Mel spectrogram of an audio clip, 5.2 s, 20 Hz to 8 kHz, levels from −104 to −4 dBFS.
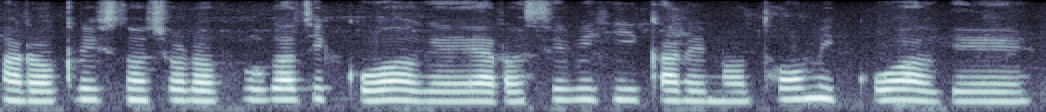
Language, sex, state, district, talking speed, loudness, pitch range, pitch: Chakma, female, Tripura, West Tripura, 150 wpm, -16 LUFS, 225-255 Hz, 240 Hz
